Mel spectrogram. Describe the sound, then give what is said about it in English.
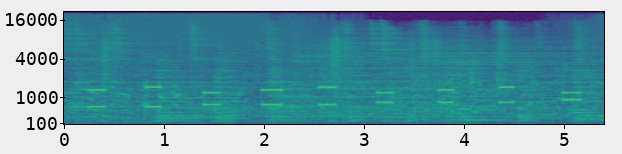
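A rapid series of about ten short two-tone phone keypad beeps, evenly paced as a phone number is typed into a phone, over a soft background murmur with no clear talking. “Well, your name and maybe your phone number would be a good start. Here, you can put it in my phone.”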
